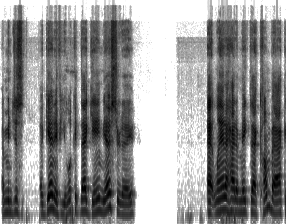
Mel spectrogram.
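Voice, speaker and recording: A man co-hosting a sports podcast in a relaxed, conversational way, full of "like" and "you know". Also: on the high side, no room sound, clean studio sound. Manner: conversational, lots of fillers like "like". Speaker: podcast co-host. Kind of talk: casual sports talk.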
